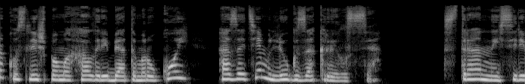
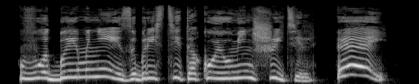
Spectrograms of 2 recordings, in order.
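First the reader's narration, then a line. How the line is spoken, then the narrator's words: Shout. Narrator (Russian): крикнул он Брюсу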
